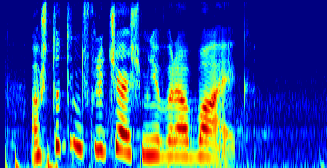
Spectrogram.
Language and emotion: Russian, neutral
